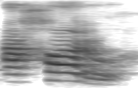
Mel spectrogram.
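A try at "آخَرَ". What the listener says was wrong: Akhoru atau akhoro? Salah kalau akhoro. Salah. Iya, yang benar akhoro pakai fathah. Tahu sebabnya kenapa, Bu? Karena talibannya fathah, maka akhoronya ikut dia.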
